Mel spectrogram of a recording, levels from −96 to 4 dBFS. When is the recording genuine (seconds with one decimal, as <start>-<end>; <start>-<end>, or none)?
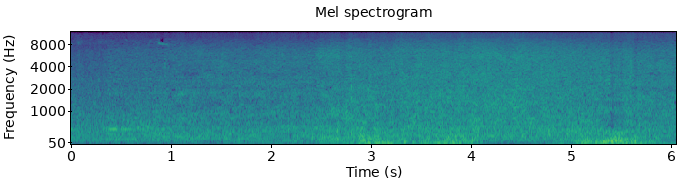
0.0-1.0; 4.7-5.2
